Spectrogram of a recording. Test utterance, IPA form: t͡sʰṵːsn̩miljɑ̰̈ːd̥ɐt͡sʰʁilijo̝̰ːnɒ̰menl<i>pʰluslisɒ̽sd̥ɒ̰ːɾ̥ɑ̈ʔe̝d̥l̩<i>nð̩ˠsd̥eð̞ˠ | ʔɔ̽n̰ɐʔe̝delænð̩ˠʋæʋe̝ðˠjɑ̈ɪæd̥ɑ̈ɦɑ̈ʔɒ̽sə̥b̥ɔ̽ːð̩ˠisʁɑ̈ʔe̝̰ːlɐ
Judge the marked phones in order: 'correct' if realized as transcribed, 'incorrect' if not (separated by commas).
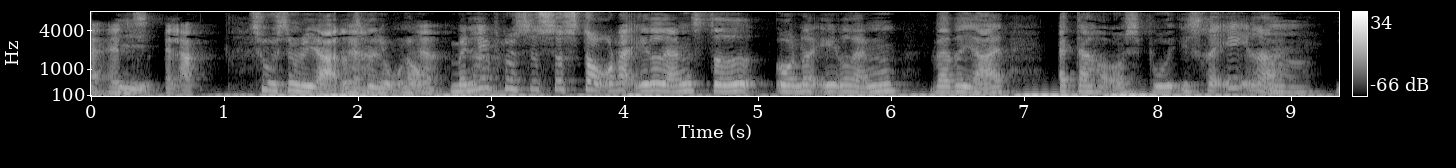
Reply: incorrect, incorrect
